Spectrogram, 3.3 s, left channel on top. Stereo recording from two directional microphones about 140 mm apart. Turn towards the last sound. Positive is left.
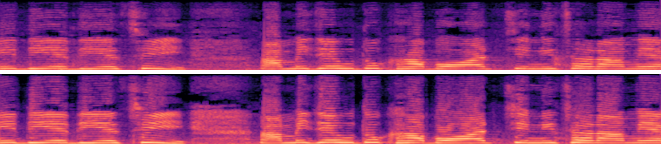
turn(degrees=-50)  # may be behind; listen again after turning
